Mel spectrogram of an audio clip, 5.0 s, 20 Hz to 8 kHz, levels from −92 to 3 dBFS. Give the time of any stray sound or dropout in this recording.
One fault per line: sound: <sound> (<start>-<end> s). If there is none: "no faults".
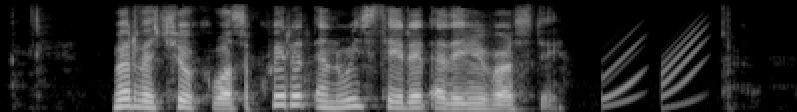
sound: chirp (3.8-4.4 s)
